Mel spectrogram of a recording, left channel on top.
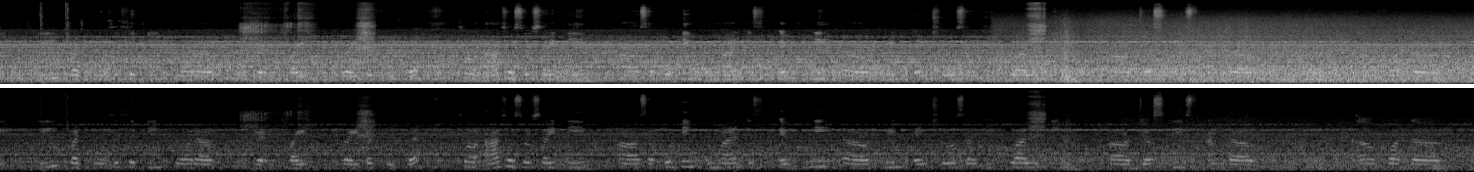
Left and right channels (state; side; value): quieter; right; 16.0 dB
